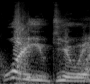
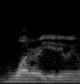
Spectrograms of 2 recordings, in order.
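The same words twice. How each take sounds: First: It is said in an accusing tone. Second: It is said as a plain, neutral question.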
